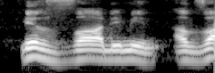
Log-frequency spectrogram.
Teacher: حرف مجهور وليس مهموس فانتبه الى جهره باهتزاز الوترين الصوتيين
